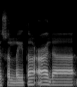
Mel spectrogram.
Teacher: صلیتا، لئی یا لین ہے، لمبا نہیں کریں گے۔ صلیتا علی، لام کے اوپر کھڑی زبر ہے، اس کو لمبا کریں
